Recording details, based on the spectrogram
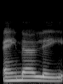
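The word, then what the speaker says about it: anole: Lois first formed this ad hoc study project when he was catching and measuring animal lizards pronounced anoli in the Bahamas over 20 years ago and noticed a female who was missing part of her hind leg.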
